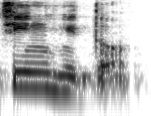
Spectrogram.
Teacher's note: হয় উচ্চারণটা পরে হয়, নয়ের উচ্চারণটা আগে হয়।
